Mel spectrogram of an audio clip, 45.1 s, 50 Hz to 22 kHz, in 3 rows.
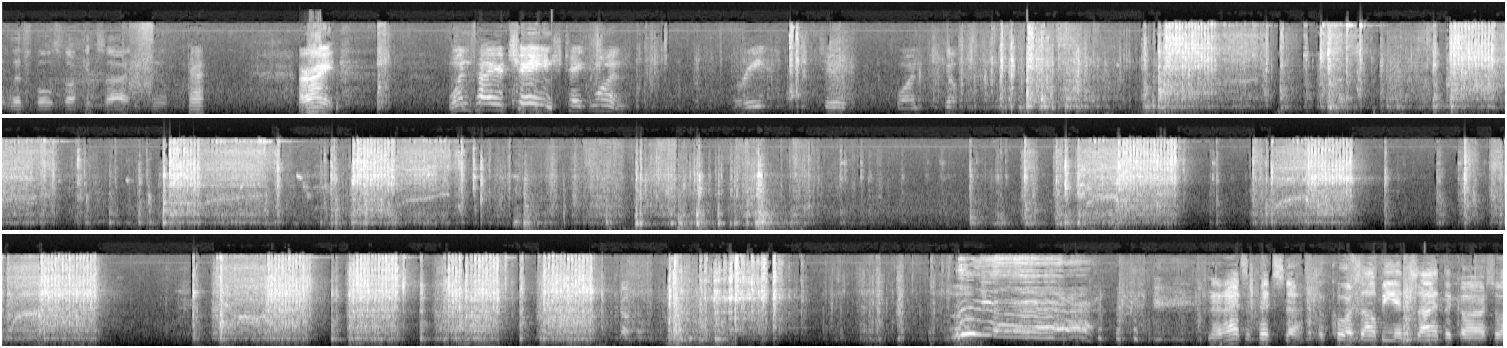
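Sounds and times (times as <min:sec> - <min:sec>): clatter of tools and wheel parts: 0:09.2 - 0:31.1, 0:31.9 - 0:39.5
impact wrench bursts: 0:11.5 - 0:13.6, 0:14.4 - 0:15.7, 0:16.6 - 0:19.8, 0:25.6 - 0:27.0, 0:27.6 - 0:28.7, 0:29.9 - 0:31.2, 0:32.1 - 0:36.1.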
